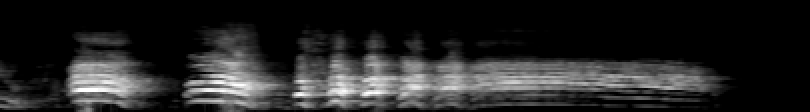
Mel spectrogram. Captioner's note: screams in agony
